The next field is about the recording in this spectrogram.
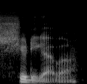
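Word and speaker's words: Ncuti: say shoy gwa shwa it's spelled NTI gwa but it's pronounced shwa and I only started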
